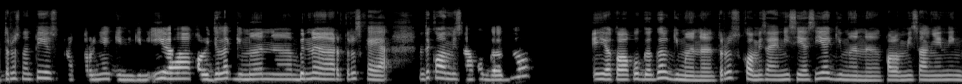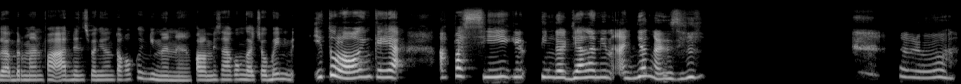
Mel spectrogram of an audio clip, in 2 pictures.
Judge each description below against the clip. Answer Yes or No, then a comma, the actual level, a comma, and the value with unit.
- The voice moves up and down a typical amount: No, wide, 5.8 semitones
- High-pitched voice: Yes, high, 240 Hz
